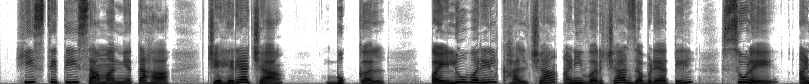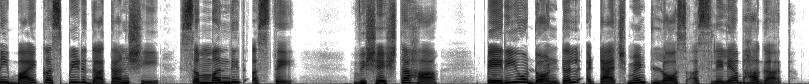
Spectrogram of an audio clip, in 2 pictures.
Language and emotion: Marathi, neutral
